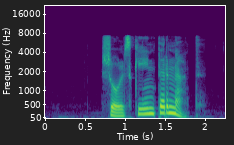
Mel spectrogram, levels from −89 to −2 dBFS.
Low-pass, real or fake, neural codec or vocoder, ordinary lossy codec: 7.2 kHz; real; none; none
